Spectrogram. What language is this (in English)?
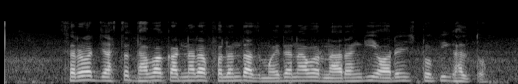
Marathi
